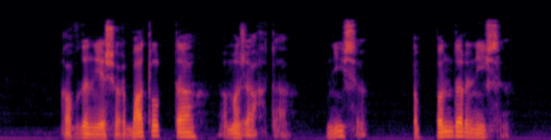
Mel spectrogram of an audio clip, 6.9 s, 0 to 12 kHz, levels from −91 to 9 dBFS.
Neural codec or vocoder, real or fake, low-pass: codec, 16 kHz, 4 kbps, FreqCodec, larger model; fake; 7.2 kHz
